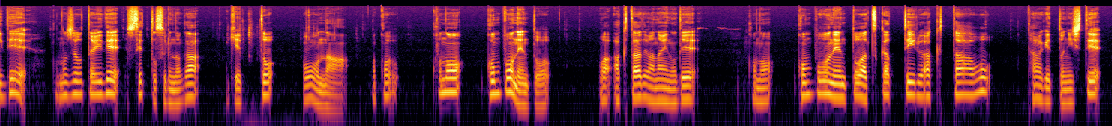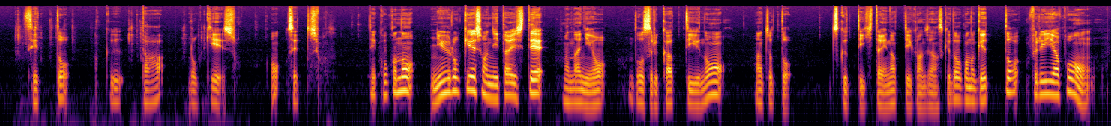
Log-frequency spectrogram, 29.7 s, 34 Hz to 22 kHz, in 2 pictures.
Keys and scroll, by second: 2.9-4.8 typing, 14.9-17.9 typing, 18.1 Return.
